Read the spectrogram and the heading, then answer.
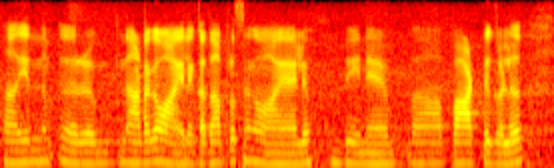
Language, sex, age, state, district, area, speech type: Malayalam, female, 30-45, Kerala, Kollam, rural, spontaneous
